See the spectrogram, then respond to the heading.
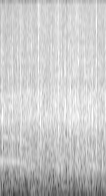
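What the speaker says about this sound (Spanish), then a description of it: "Aplausos, señores, para ambos." A boxing arena crowd applauds both fighters after the Donnie Nietes vs. Moises Fuentes bout, loud dense clapping with a murmur of crowd noise beneath.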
